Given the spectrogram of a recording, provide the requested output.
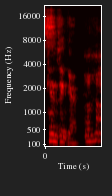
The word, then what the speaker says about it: Kinzinger: from Illinois uh name is Adam I can't pronounce his last name um kininger I think kinger yes kinzinger um and he said and he and one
